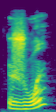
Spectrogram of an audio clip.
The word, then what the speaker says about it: joint: Joindre, joint. Rejoindre, rejoint. Okay? Same thing. Final T not pronounced. Joint. So when you get this O-I-N combination of letters, you get the sound ouin.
